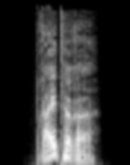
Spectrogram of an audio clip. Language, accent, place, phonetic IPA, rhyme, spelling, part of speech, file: German, Germany, Berlin, [ˈbʁaɪ̯təʁə], -aɪ̯təʁə, breitere, adjective, De-breitere.ogg
- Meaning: inflection of breit: 1. strong/mixed nominative/accusative feminine singular comparative degree 2. strong nominative/accusative plural comparative degree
